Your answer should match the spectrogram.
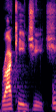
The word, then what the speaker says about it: Rakidzich: How do you say it? – Rakidzich. – Rakidzich. Sean Rakidzich. Right? – Yep.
